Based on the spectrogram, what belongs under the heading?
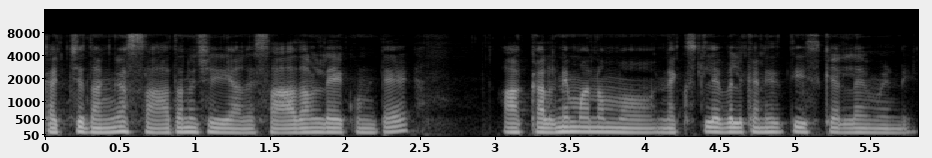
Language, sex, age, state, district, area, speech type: Telugu, male, 45-60, Andhra Pradesh, Kakinada, rural, spontaneous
